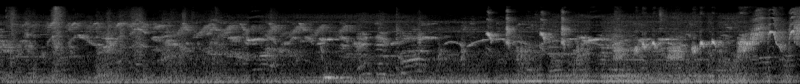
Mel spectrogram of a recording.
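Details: Old wild-caught Chinese hwamei singing fast, varied warbling phrases of short whistles and slurred notes against a noisy, busy background, the song growing louder and choppier toward the end.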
